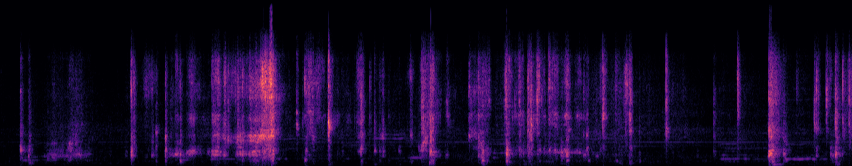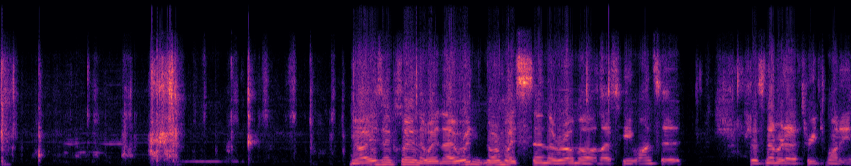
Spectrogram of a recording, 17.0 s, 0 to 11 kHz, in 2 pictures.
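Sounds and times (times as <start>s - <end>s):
packaging tearing and crinkling: 1.4s - 6.4s.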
